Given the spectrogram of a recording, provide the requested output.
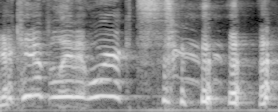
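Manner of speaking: squeaky high, slow wail; hammed-up tearful disbelief, dragging the words; mock bawling. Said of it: "He starts bawling".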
